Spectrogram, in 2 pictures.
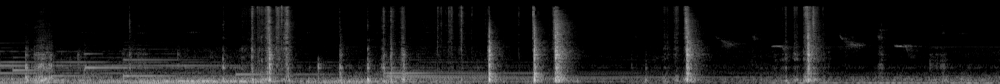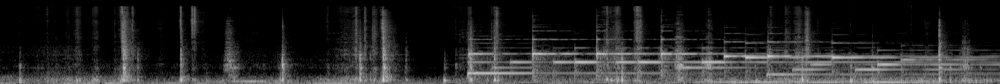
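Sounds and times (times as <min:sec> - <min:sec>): knife chopping on plastic board: 0:03.8 - 0:05.8, 0:06.4 - 0:07.1, 0:07.8 - 0:08.3, 0:10.2 - 0:15.1, 0:16.0 - 0:17.2, 0:17.8 - 0:18.2.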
